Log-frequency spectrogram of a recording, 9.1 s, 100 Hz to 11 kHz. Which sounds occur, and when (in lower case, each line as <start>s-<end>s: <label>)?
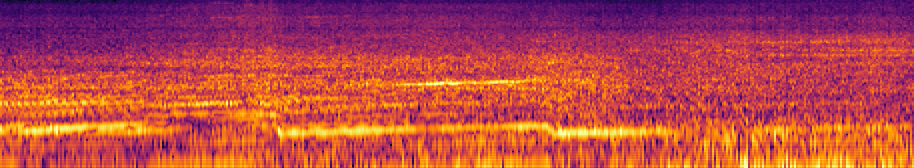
0.0s-6.6s: vroom
0.0s-9.1s: car
3.5s-5.3s: tire squeal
